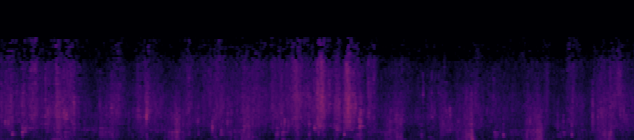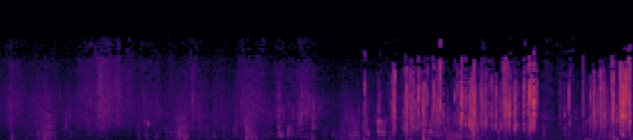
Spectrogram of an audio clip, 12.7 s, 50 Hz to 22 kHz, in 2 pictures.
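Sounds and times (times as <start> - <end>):
low steady rumble: 0.0 - 12.6
plastic peppermint wrapper crinkling and tearing open in a hand: 10.0 - 12.6.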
